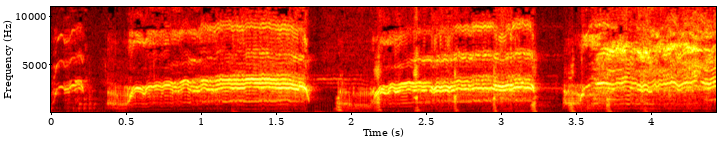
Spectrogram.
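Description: A pig lets out three long, loud, shrill squeals in quick succession, each separated by a brief pause, with no talking.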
